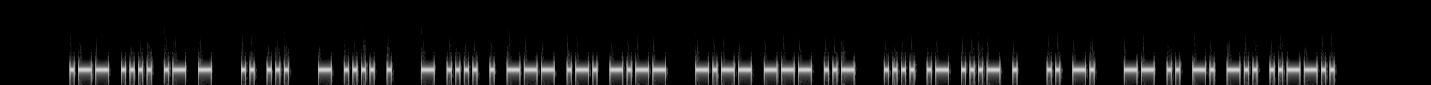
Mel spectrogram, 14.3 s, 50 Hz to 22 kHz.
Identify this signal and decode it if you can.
Morse code, heard as a keyed tone, about 28 wpm, 700 Hz. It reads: WHAT IS THE THEORY YOU HAVE IN MIND?
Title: Sentences from Top 1000 Words - Review Part 3 - 28wpm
